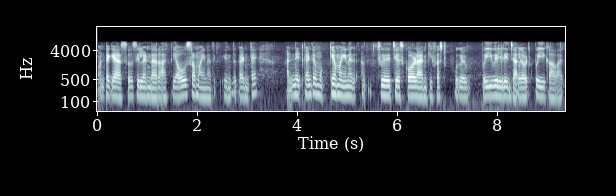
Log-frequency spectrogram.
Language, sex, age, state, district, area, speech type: Telugu, female, 30-45, Telangana, Hyderabad, urban, spontaneous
